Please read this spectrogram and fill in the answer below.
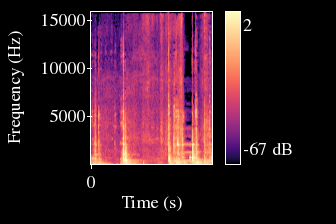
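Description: Cast-iron valve cover of a power tiller's diesel engine being handled against the cylinder head: two short metallic knocks, about half a second in and again near the end, with faint handling noise between.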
